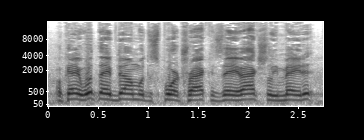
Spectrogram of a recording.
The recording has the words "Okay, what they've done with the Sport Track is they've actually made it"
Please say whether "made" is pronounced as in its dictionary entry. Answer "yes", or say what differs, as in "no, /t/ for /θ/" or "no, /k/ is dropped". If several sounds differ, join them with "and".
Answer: yes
